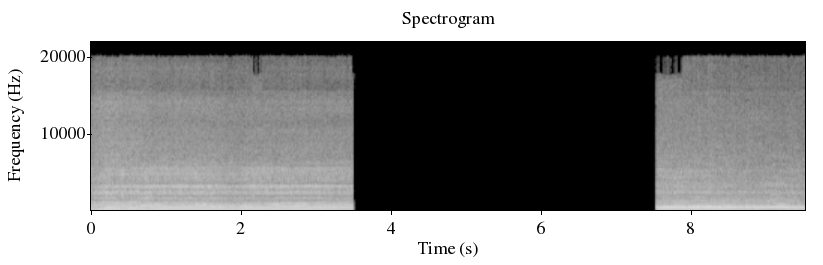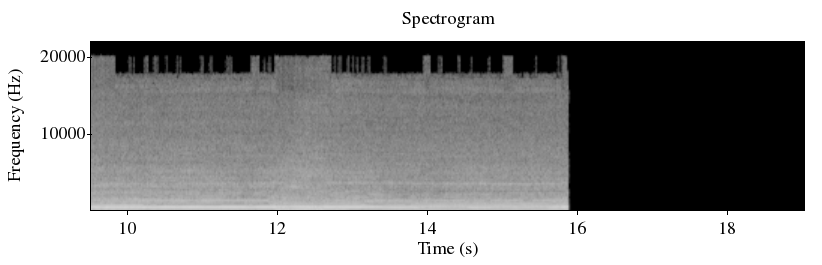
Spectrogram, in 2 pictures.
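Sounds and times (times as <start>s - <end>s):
chainsaw cutting wood: 0.0s - 3.6s, 7.6s - 15.9s.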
